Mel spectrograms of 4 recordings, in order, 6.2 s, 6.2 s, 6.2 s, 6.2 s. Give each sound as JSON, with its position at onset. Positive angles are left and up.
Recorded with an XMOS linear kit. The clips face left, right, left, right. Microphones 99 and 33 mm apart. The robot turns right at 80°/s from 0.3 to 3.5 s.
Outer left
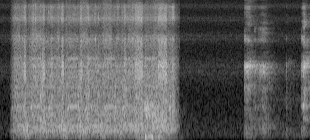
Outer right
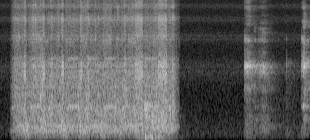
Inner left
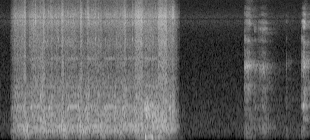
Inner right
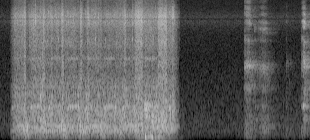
{"t": 2.9, "sound": "a whoosh", "side_deg": -5, "distance_m": 2.0}
{"t": 4.9, "sound": "crying", "side_deg": 25, "distance_m": 1.3}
